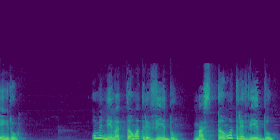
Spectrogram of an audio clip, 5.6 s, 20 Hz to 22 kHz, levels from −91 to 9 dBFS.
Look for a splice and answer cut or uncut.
uncut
